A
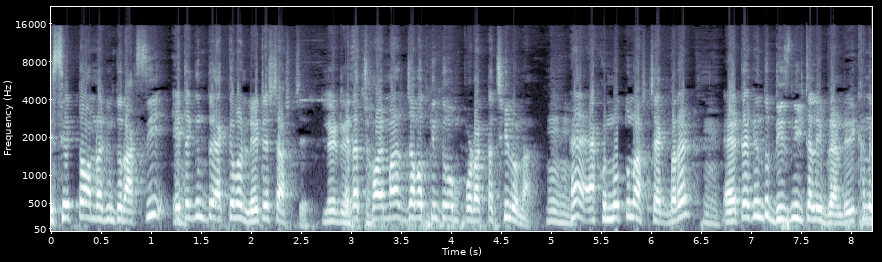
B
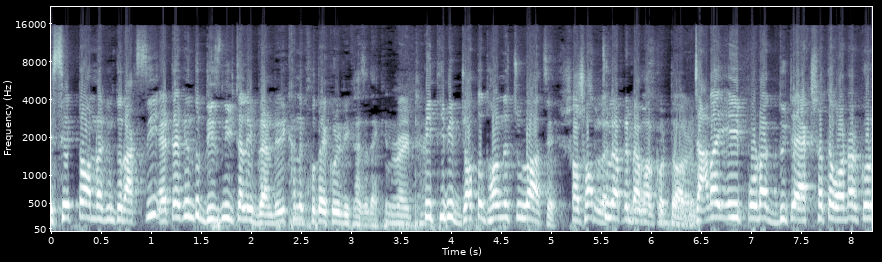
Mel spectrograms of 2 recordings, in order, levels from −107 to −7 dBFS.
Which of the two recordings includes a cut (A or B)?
B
